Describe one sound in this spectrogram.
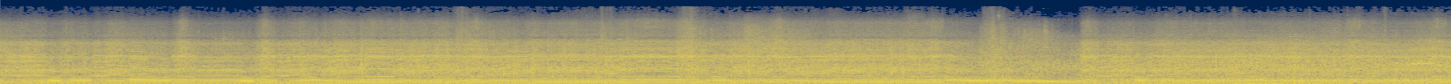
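A vehicle engine roars and revs up and down as it drives over rough ground.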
